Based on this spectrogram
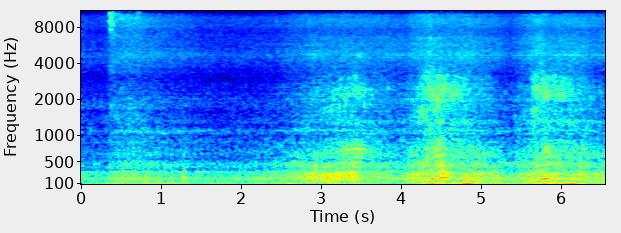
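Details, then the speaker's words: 2002 Toyota Camry, sat over 5 years, running after coil pack wiring harness repair, cold outside: three clean rev rises dropping back smoothly, even low hum, no knocks or misses; healthy engine revving. "Motor sounds great. Smooth. I mean, I can't barely feel it running."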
